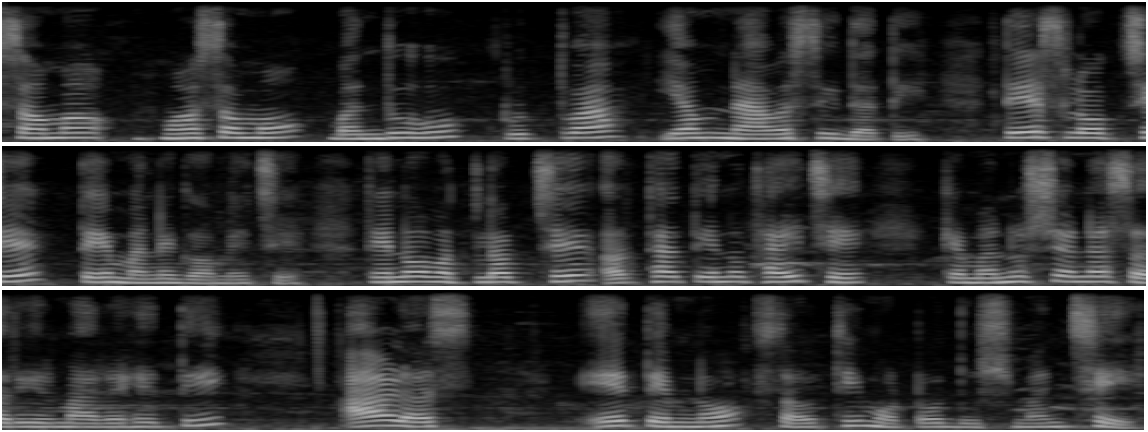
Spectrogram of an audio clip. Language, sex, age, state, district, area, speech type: Gujarati, female, 30-45, Gujarat, Surat, rural, spontaneous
